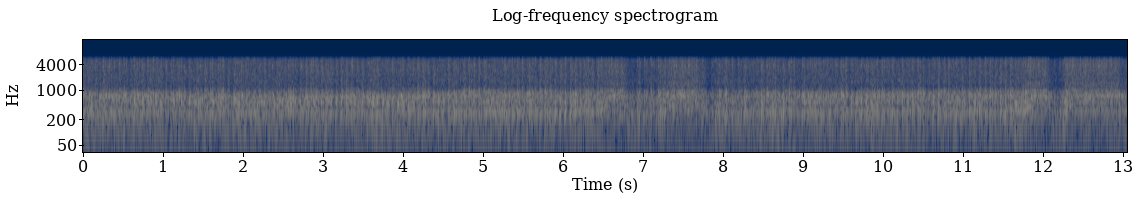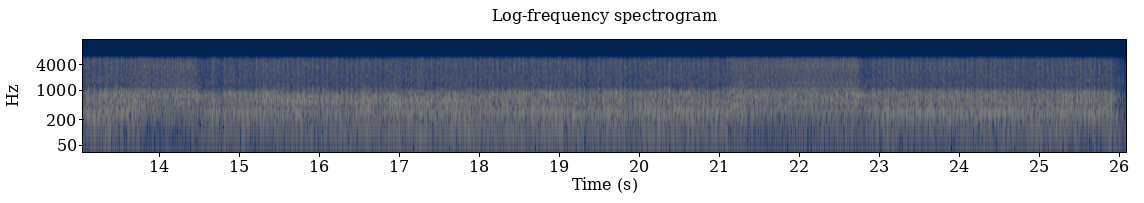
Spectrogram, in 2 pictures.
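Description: Pee Wee V4 model four-cylinder engine with points-and-coil spark ignition running fast and steadily on a test stand, a dense rapid buzz whose pitch shifts a few times. It stops at the very end.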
